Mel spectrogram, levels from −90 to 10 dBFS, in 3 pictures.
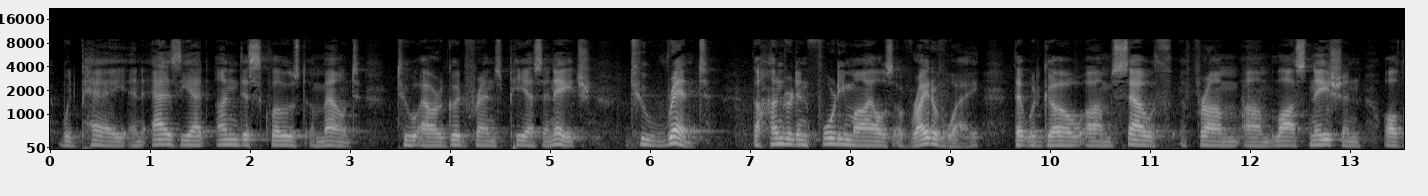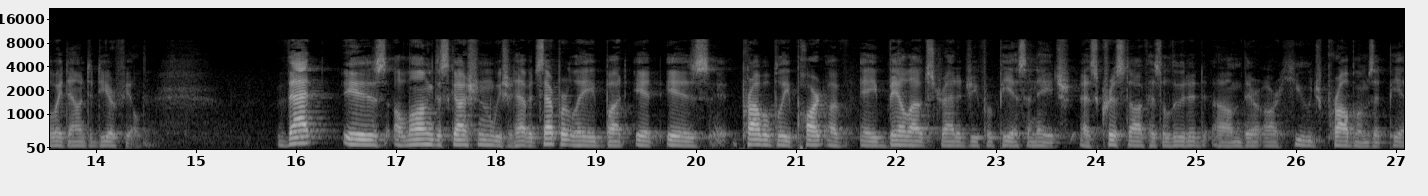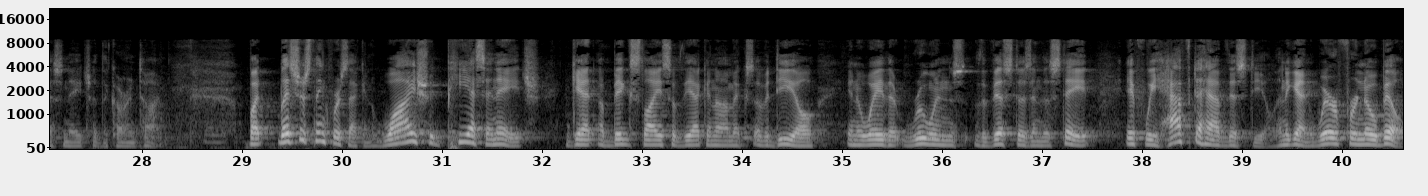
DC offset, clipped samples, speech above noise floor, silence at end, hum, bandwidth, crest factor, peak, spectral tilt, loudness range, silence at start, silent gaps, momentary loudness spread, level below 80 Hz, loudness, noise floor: under 0.1%; under 0.1%; 38 dB; 0 s; none; 9.4 kHz; 24 dB; -6 dBFS; -4.5 dB/octave; 8 LU; 0.1 s; none; 14 LU; -68 dBFS; -30 LUFS; -68 dBFS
